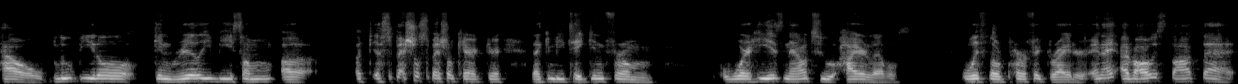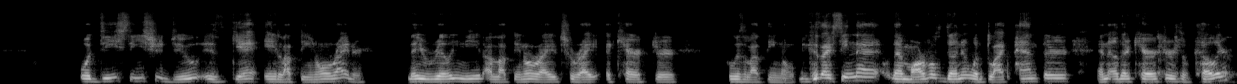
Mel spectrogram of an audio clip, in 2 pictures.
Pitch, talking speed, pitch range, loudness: 130 Hz, 175 wpm, 120-140 Hz, -25 LUFS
